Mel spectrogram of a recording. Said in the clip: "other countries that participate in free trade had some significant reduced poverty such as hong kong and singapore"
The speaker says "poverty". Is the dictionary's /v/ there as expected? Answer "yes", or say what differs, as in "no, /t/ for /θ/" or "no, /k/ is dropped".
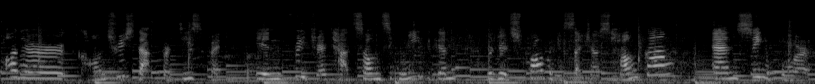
no, /b/ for /v/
